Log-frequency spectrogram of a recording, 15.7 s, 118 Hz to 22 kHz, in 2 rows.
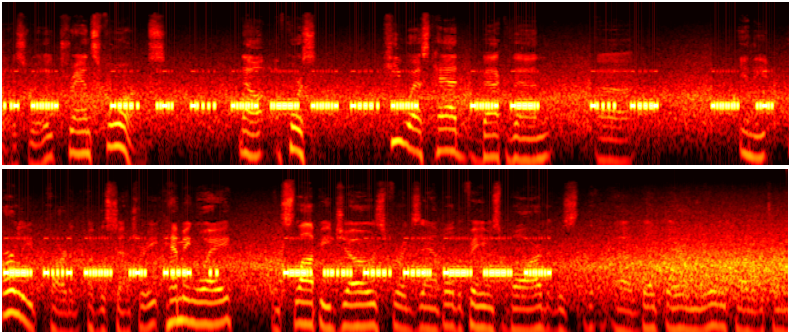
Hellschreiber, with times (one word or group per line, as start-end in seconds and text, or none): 0.0-0.6 …
1.1-4.2 FILOSOFO
4.7-5.4 DE
5.9-6.6 LA
7.1-10.2 CIENCIA,
10.7-13.4 EXPRESO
